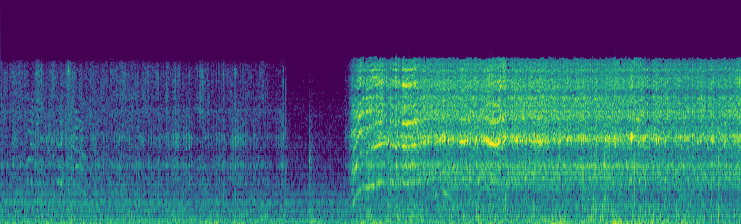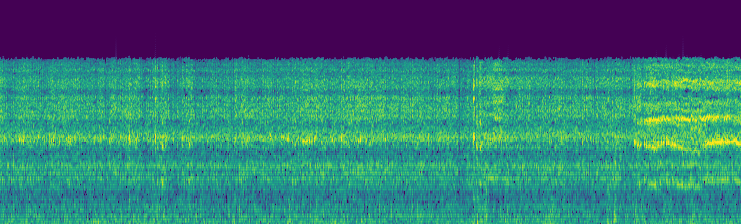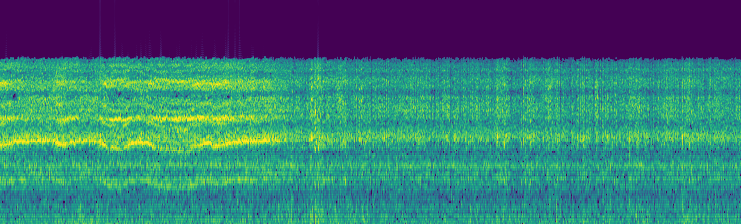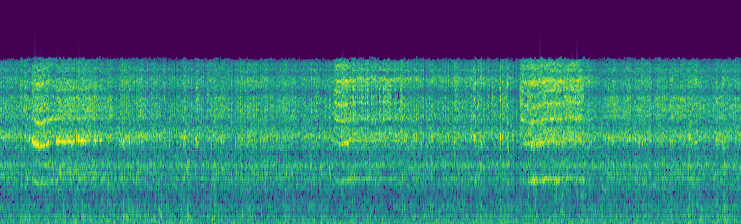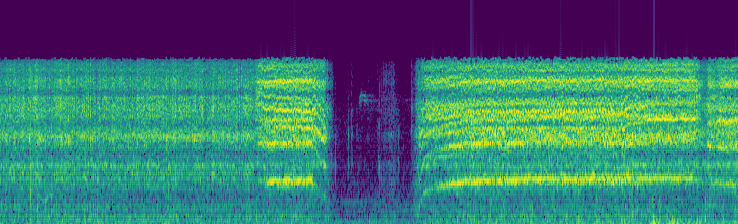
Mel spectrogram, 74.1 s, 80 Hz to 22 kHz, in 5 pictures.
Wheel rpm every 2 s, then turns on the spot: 20, 20, 10, 70, 230, 230, 230, 230, 230, 230, 230, 230, 240, 230, 220, 230, 220, 230, 230, 240, 230, 230, 230, 230, 230, 230, 230, 230, 240, 230, 230, 230, 190, 20, 190, 210, 220.
0-6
